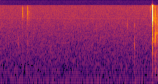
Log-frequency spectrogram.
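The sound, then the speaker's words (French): A computer mouse clicks on a button: one quick, sharp click near the end, after near silence, followed by a fainter tick. “Et je clique sur le bouton « Sélectionner des fichiers ».”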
